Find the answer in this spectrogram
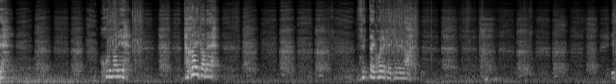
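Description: A man gasping and panting heavily, out of breath after a wrestling match, with a few short strained vocal bursts about two, four and seven seconds in.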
